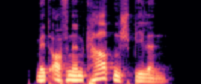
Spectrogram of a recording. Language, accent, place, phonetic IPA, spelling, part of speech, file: German, Germany, Berlin, [mɪt ˈɔfənən ˈkaʁtn̩ ˈʃpiːlən], mit offenen Karten spielen, phrase, De-mit offenen Karten spielen.ogg
- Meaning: to play it straight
